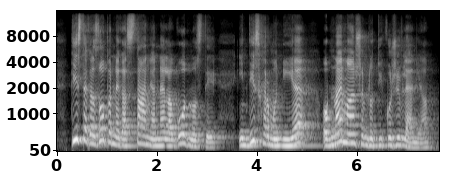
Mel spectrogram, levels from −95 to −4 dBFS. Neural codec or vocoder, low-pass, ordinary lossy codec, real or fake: autoencoder, 48 kHz, 128 numbers a frame, DAC-VAE, trained on Japanese speech; 14.4 kHz; none; fake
